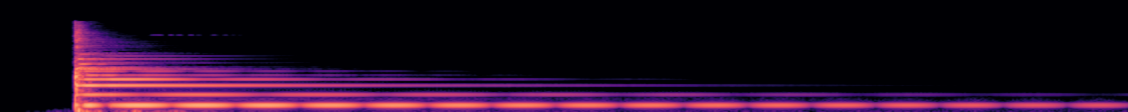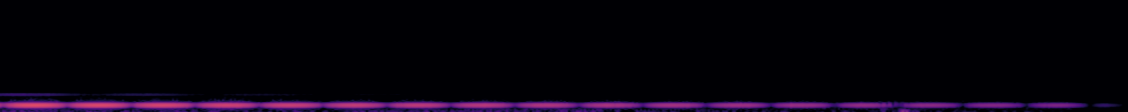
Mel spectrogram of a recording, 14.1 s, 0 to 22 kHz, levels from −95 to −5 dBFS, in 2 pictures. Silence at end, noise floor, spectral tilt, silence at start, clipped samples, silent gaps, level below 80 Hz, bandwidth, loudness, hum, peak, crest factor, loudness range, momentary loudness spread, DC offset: 4.4 s; -72 dBFS; -6 dB/octave; 0.45 s; under 0.1%; none; -54 dBFS; 11 kHz; -29 LUFS; none; -2 dBFS; 32 dB; 27 LU; 27 LU; under 0.1%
